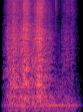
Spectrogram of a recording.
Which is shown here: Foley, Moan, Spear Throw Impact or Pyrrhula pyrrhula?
Foley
